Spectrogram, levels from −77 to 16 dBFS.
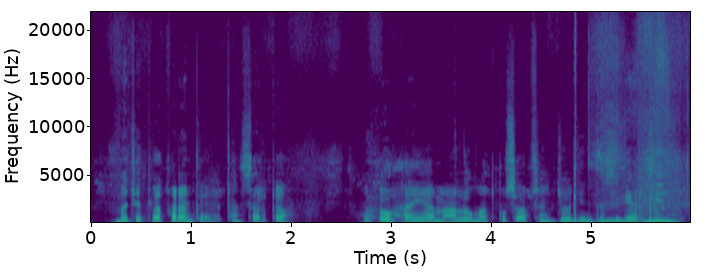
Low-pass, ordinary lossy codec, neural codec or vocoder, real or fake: none; none; codec, 44.1 kHz, 3.4 kbps, Pupu-Codec; fake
